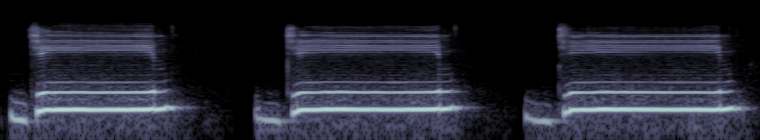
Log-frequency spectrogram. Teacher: अदा करते हुए आप ये फील कर रहे होंगे कि ज़बान के दरमियानी हिस्से में, ज़बान का जो बीच वाला हिस्सा है और ऊपर के तालु के दरमियान कोई भी गैप नहीं है। · जीम को अदा करते वक्त आवाज़ में कुव्वत और बुलंदी पैदा होती है और सांस का जो जारी रहना है वो बंद हो जाता है। जीम को अदा करते वक्त ज़बान का जो अक्सर व बेशतर हिस्सा है तालु की तरफ नहीं उठता बल्कि नीचे रहता है।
